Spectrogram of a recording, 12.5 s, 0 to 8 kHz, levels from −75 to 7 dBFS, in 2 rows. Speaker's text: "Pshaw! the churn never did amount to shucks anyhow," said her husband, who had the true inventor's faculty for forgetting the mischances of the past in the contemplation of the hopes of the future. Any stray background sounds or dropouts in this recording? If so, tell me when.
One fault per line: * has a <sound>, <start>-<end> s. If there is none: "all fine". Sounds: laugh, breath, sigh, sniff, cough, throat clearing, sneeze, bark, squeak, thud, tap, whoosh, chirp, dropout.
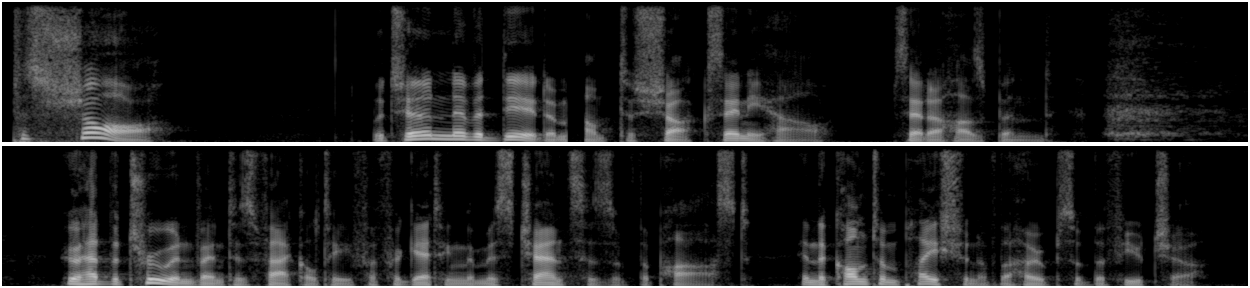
* has a dropout, 2.8-2.9 s
* has a sigh, 5.5-6.3 s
